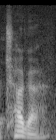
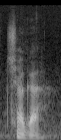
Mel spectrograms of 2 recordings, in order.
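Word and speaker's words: cāga: Yeah, chaga. C-A-G-G-A. – And the C is spelled like a C-H. – Yeah, chaga.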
